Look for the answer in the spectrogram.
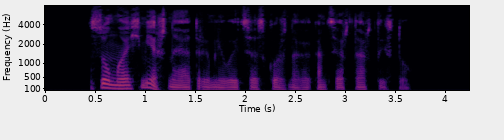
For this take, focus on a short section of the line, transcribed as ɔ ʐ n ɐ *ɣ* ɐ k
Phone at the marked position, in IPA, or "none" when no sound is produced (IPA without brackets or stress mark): ɣ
